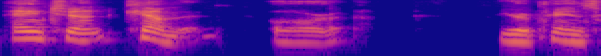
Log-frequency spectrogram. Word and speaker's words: Kemet: So vowels are put in so you can pronounce it. So Kemet ke me t.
